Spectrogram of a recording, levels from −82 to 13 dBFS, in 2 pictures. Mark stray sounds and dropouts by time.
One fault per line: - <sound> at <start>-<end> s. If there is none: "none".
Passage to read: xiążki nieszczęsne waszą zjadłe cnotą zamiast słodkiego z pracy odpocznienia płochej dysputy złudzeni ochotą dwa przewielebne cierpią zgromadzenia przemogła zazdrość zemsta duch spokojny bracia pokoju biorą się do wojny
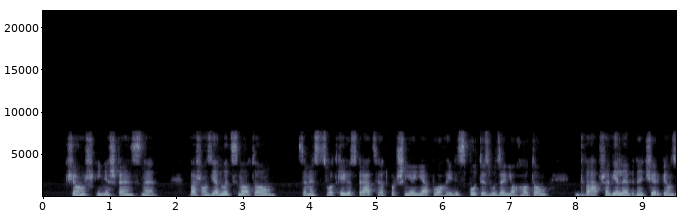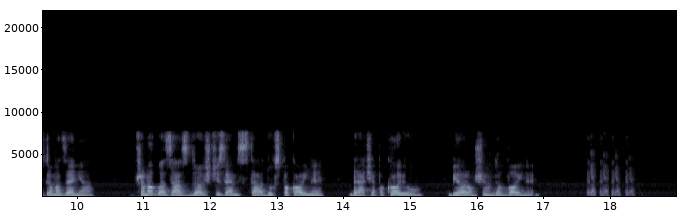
- laugh at 17.7-18.4 s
